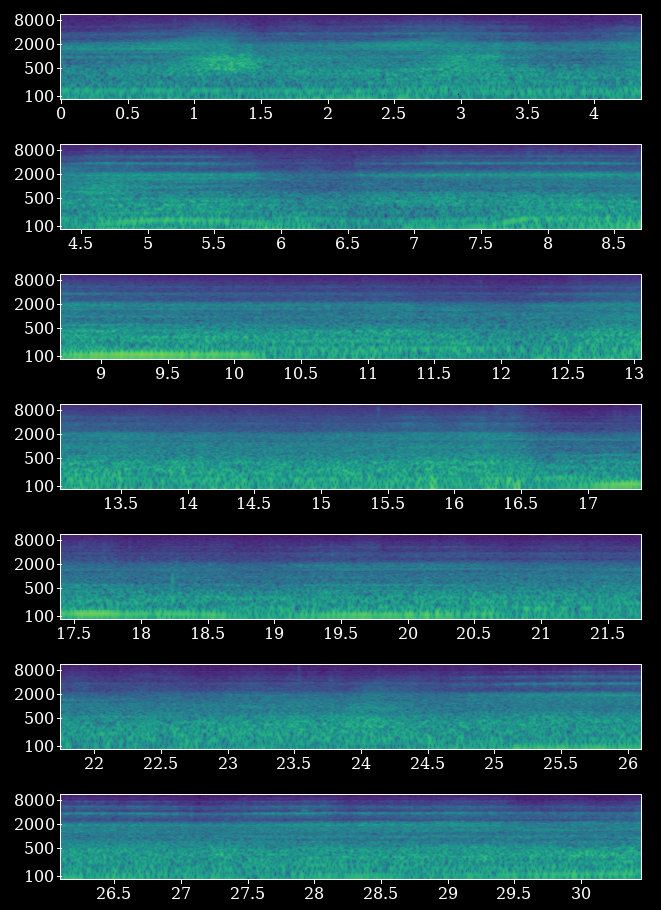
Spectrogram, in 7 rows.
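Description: A 1986 Peterbilt 359's B-model Caterpillar diesel heard from inside the cab while under way, with a steady drone and road rumble. The engine note steps in pitch several times as the driver works through the gears of the 13-speed transmission.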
